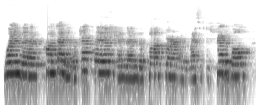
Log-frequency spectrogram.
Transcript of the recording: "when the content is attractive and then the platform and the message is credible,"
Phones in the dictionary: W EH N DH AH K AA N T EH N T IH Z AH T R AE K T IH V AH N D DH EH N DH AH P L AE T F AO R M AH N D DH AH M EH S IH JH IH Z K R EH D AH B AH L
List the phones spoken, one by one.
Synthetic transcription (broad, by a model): W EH N DH AH K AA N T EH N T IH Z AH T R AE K T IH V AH N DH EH N DH AH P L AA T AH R AH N DH AH M EH S IH JH IH Z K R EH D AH B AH L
